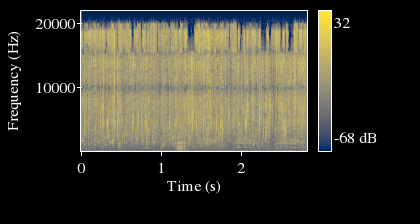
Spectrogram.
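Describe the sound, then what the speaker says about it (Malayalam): Quiet water pouring and trickling onto soil around newly planted sugarcane against a hissy outdoor background, with a brief splashy burst partway through. "ഇതിപ്പോൾ നട്ട് കഴിഞ്ഞല്ലേ നമുക്ക് ചെറുതായിട്ട് വെള്ളം കൊടുക്കുകയും ചെയ്യാം"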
